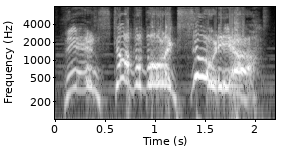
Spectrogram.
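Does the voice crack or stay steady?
cracks. The impression voice cracks and strains.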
